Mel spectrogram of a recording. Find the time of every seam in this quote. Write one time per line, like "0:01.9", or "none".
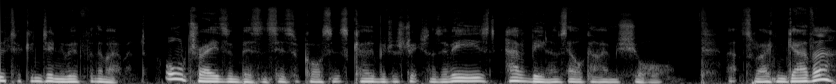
0:01.6
0:05.0
0:05.6

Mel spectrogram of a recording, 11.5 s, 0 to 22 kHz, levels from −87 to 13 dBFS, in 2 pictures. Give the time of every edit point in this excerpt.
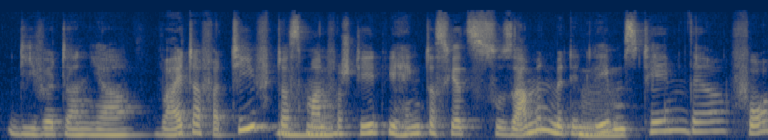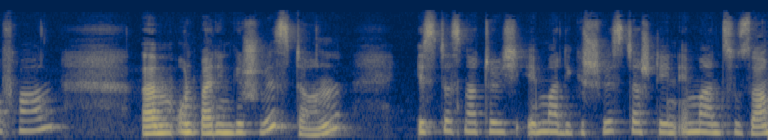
none

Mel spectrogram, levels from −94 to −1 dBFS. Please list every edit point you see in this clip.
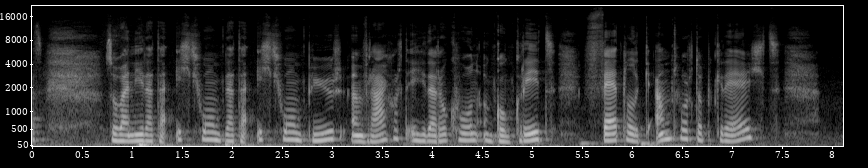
0:01.9

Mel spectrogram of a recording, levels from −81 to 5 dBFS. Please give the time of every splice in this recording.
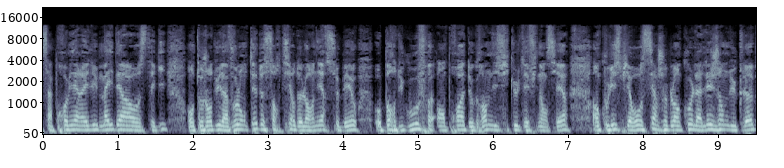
none

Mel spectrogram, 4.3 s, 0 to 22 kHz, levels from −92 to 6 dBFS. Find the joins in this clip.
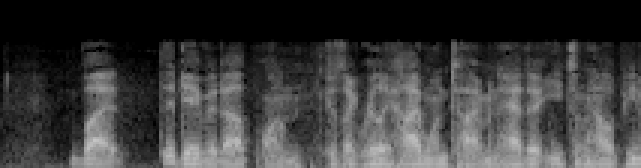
0:01.1
0:02.4

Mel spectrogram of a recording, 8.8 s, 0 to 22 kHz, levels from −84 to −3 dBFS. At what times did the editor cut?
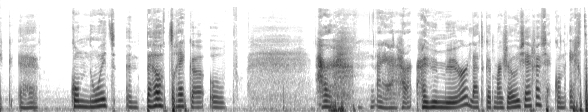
none

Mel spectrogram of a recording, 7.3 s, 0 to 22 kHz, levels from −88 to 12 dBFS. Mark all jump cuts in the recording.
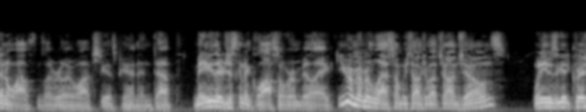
0:02.3

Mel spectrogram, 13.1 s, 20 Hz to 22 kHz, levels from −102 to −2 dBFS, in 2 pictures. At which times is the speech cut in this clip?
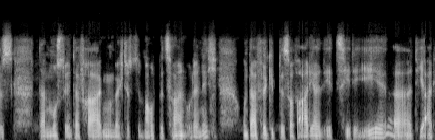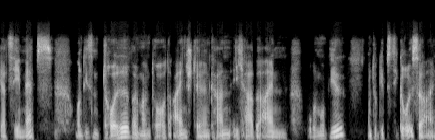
none

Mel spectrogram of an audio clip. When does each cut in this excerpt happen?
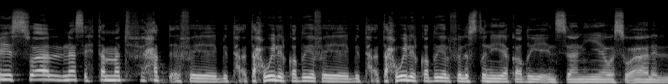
0:03.1

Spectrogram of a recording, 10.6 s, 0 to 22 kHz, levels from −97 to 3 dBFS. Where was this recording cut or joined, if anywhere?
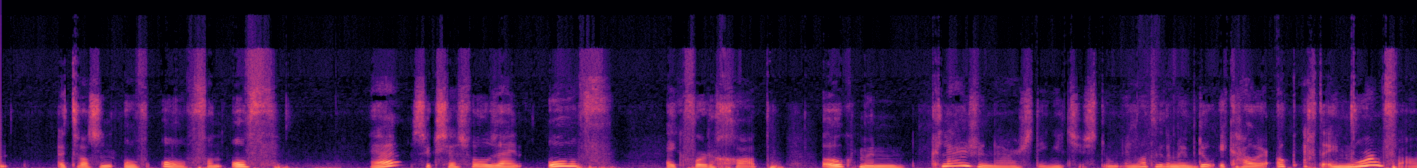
0:02.6
0:05.0
0:06.1
0:06.9

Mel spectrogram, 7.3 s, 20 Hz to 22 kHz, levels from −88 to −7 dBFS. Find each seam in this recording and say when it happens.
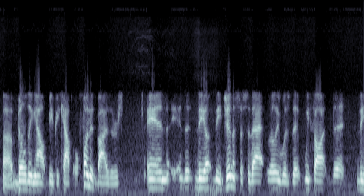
none

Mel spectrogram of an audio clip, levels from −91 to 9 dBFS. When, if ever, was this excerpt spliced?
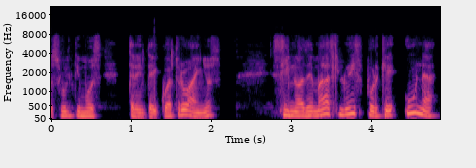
none

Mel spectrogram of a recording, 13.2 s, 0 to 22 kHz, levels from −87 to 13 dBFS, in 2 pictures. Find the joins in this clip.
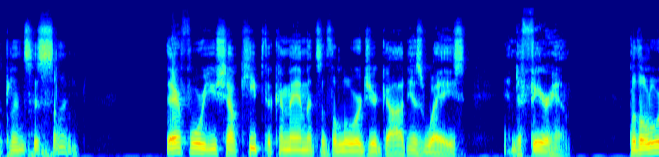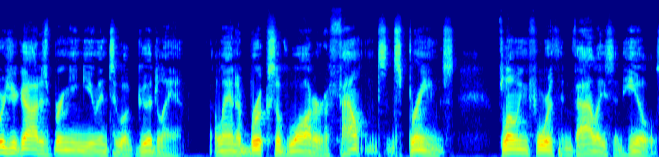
0:04.1

